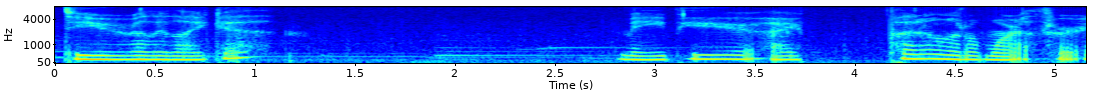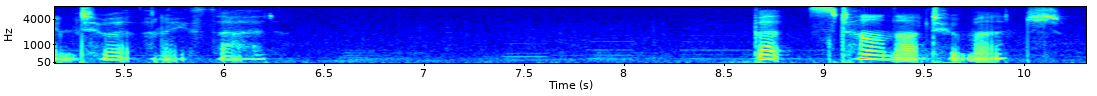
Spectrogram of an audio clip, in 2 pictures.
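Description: Woman acting a breathy, creaky-voiced tsundere maid. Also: mid-range voice, flat delivery, slow pace, pauses often, dark tone, soft background music. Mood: flustered, coy. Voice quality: breathy, often whispering. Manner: coy, grudging, flustered. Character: proud, flustered tsundere maid with hidden soft side. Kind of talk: ASMR roleplay acting.

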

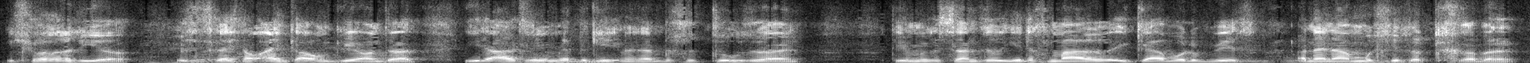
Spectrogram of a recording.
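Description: A man's voice: on the low side, moderate pace, dark tone. A middle-aged man in a rambling, insistent and repetitive informal monologue, talking into a phone. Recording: dull lo-fi phone audio.

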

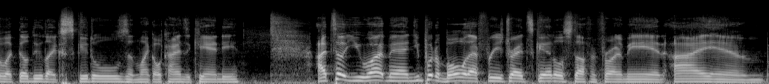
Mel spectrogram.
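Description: A man from Arkansas in his thirties with a light Southern accent, streaming a game from a home gaming room and chatting loosely with viewers, swearing often. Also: medium pitch. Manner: loose, profane, laid-back banter. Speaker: Twitch streamer. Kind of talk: casual live-stream chat with chat.

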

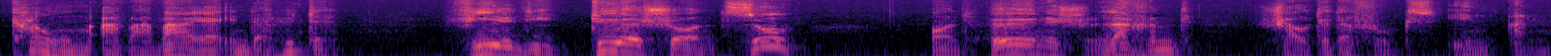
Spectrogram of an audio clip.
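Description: Male narrator, deep voice, animated storytelling, scripted radio play, slight background noise. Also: slow, slightly rough. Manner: expressive, storytelling.

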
